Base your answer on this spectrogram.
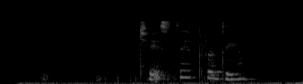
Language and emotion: Russian, neutral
